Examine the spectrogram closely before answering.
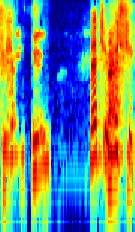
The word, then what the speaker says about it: Machu Picchu: So there's something, if it's Machu Picchu, is that how you say it? Machu, how do you say it? I think correct. Machu Picchu, correct, girl.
